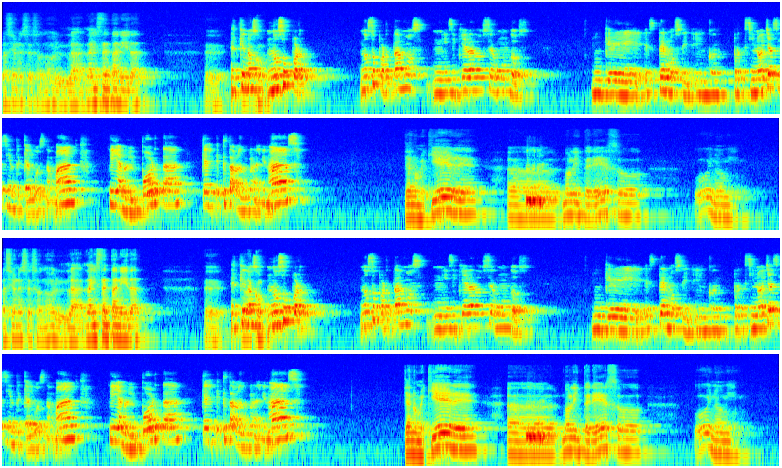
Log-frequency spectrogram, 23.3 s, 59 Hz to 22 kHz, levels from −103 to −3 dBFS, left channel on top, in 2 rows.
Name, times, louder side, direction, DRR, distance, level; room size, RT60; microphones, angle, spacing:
voice 1, 0.0-2.0 3.0-3.3 3.6-3.9 17.7-21.3 22.1-22.7, right 3 dB, 45° right, 6 dB, 0.4 m, -26 dB
voice 2, 3.4-4.5 5.4-7.8 8.8-13.0 13.3-14.3 14.7-16.1 19.5-19.8, left 1 dB, 20° left, 3 dB, 0.7 m, -22 dB
5.4 x 3.2 x 3.1 m, 0.72 s
head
